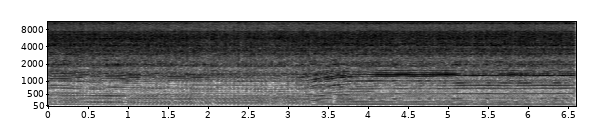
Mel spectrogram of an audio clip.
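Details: Grass trimmer two-stroke engine, serviced for dying when started warm, test-run over 5 minutes: buzzes smoothly, picks up revs cleanly at three seconds and holds a steady, even high speed; normal running.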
